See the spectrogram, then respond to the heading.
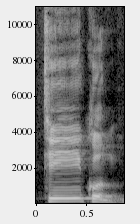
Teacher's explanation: harfi meden y var değil mi Ne yapıyoruz burada bir elif miktarı uzatıyoruz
